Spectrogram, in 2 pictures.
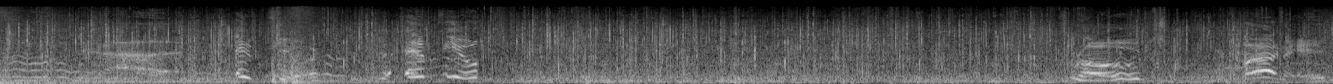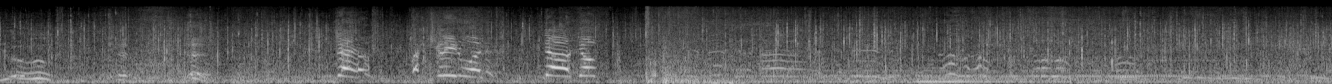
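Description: A bonfire crackles and roars.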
